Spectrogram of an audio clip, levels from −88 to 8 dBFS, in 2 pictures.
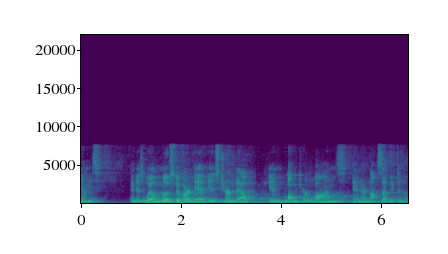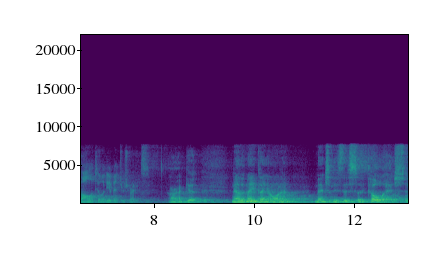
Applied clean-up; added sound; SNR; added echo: neural separator model SepFormer DNS4.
